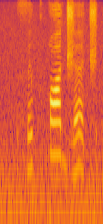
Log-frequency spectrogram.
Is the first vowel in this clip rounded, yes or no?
no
